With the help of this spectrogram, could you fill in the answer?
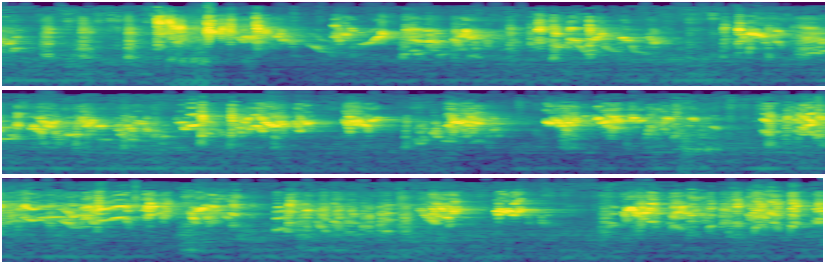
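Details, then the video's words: Several pet budgies chattering in a flirting bout, a dense run of scratchy, buzzy warbling phrases broken by short gaps about every one to two seconds, with occasional low knocks. "CUTE PET BUDGIES CHIRPING"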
